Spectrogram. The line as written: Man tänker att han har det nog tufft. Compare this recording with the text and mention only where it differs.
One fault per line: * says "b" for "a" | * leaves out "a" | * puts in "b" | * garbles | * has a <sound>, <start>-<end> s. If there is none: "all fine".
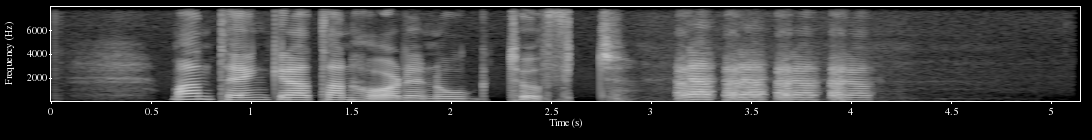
* has a laugh, 3.2-4.2 s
